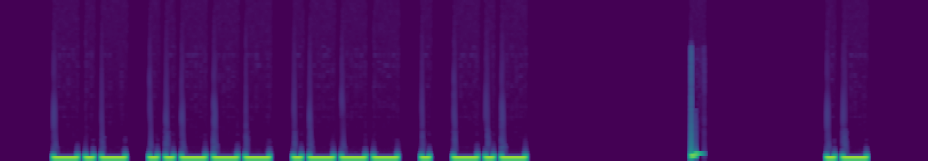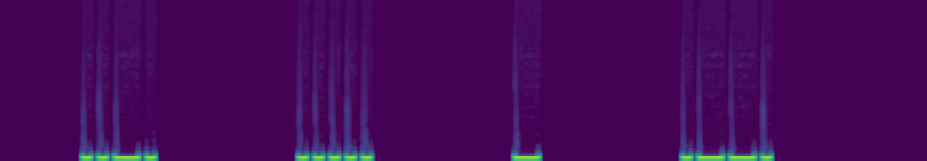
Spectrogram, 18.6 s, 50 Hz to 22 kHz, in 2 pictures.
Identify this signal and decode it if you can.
Morse code, heard as a keyed tone, about 15 wpm, spaced as for 8 wpm, 700 Hz. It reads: K2JEK AF5TP
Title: USA Call Signs - 5 Characters - 6x Character Spacing - 15wpm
